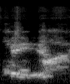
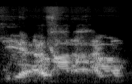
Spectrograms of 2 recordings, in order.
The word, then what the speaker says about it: Kyiv: That's the Ukrainian pronunciation, by the way. That's favored today because, of course, Ukrainian is the dominant language in the country. But it used to be called in English Kiev, which is closer to a Russian pronunciation because Russia dominated much of this area in the modern era.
